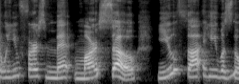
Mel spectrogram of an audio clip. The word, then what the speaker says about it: Marsau: She was calling him Marcel, a combination of Martell and Marsau. Martell had to say his name is Marsau at least twice.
